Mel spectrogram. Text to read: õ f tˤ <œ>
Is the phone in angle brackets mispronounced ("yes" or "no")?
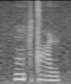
yes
